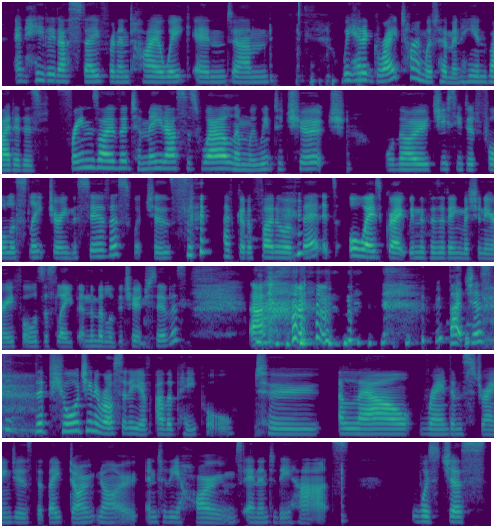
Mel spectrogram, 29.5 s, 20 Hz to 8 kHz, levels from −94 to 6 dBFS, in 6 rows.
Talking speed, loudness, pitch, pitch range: 190 wpm, -36 LUFS, 190 Hz, 180-230 Hz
